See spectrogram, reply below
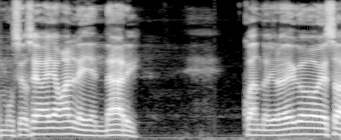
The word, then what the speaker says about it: Legendaddy: Añade solamente el y se pronuncia igual que en inglés, pero es Legendary.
